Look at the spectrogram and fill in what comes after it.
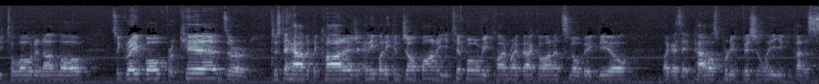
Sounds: speech

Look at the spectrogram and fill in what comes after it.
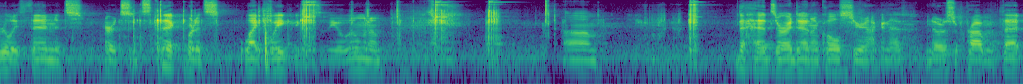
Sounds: inside a small room
speech

